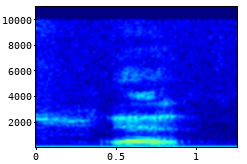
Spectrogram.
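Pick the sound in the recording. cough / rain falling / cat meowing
cat meowing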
